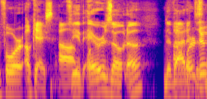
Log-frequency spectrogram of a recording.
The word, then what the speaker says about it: Nevada: okay we have Arizona Nevada do not border New Mexico so what state is to the east of Neva Nevada is how you say it what state is to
